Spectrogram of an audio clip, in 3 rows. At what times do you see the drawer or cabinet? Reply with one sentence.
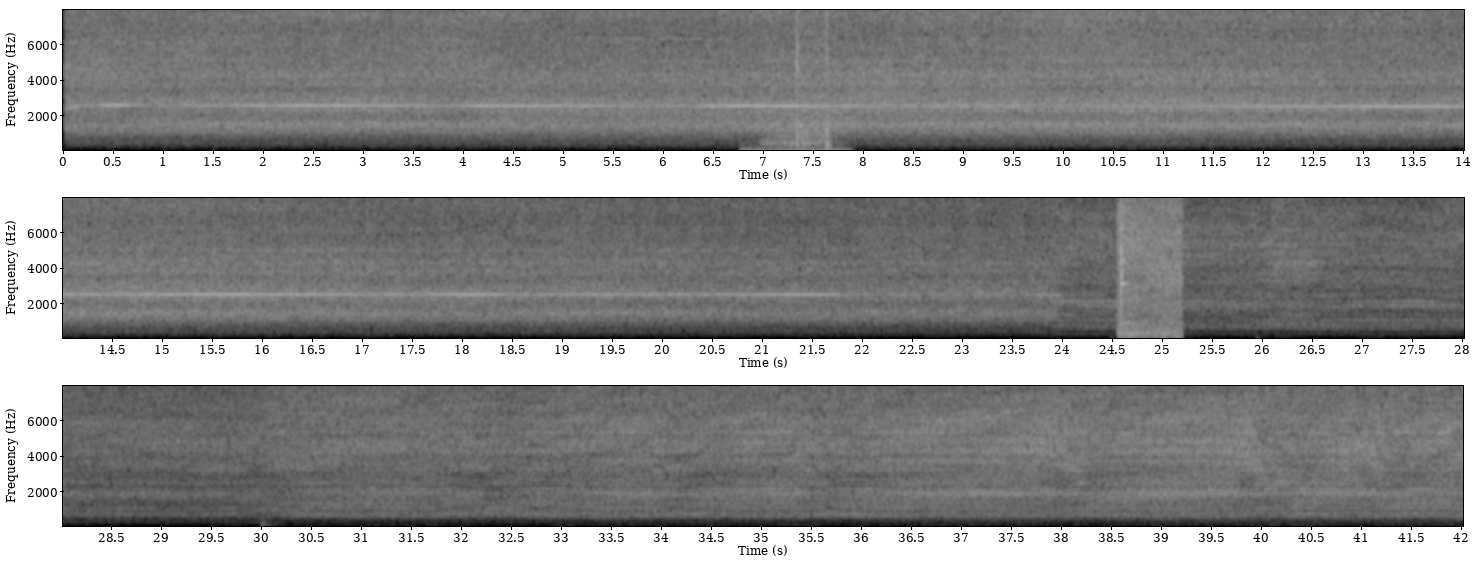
You can hear the drawer or cabinet from 6.8 to 7.9 s and from 24.5 to 25.2 s.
